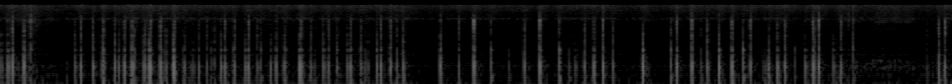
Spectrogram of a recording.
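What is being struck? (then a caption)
Plastic cutting board. Short purple-polished fingernails tap close-up on a flat, solid white plastic cutting board in a quick, uneven run of dry clicks. The pace shifts between bursts and pauses, and each tap stops almost instantly with a soft, low body.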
